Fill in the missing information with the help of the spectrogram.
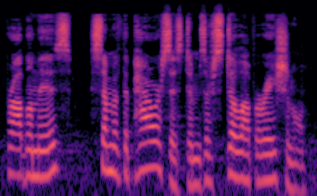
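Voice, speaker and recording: An actress playing a professional military engineer in a video game, matter-of-fact in manner. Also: female voice, mid-range voice, lively intonation, a little fast, a little hiss or hum, natural voice. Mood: concerned.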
